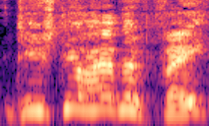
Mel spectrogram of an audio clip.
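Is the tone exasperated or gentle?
exasperated. The question sounds exasperated and scolding. The listener is being scolded for lacking faith. The speaker calls it wrong. "It wasn't, ... I mean, come on. It's not that"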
